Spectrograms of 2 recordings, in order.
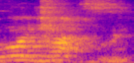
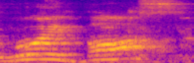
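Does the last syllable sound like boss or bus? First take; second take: bus; boss. First: The last syllable rhymes with bus. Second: The last syllable rhymes with boss. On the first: "Roy and his bus" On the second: "Roy and his boss"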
